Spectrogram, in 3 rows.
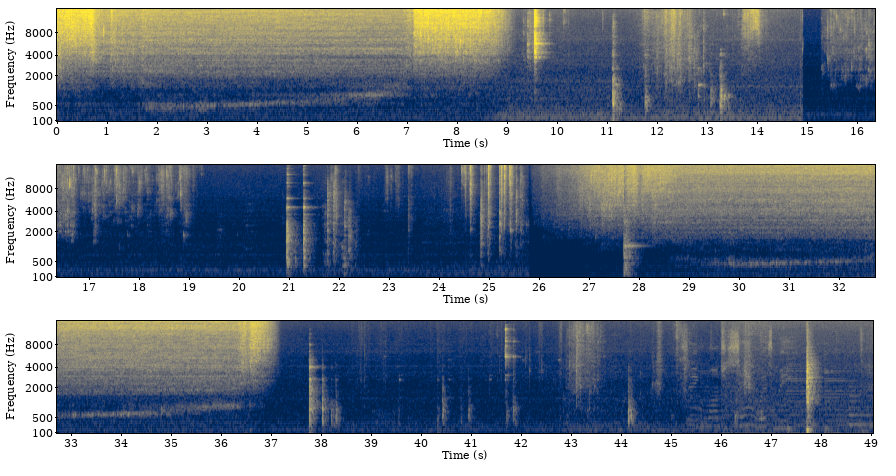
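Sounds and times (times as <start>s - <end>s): faucet filling glass vase: 0.0s - 7.2s, 27.7s - 36.6s.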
